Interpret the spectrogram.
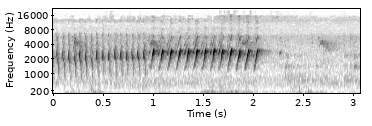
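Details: Canary at a birdbath singing a fast, evenly pulsed trill of about four notes a second. The trill jumps to a louder, clearer tour partway through, then stops abruptly, leaving faint low rustling.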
